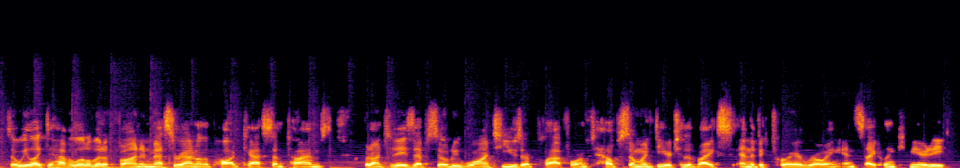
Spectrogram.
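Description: A young man hosts a podcast and introduces his guests. He talks quickly, in a slightly low voice. His delivery is upbeat, and quiet music plays faintly behind him. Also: steady tone. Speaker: podcast host. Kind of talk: podcast hosting.

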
